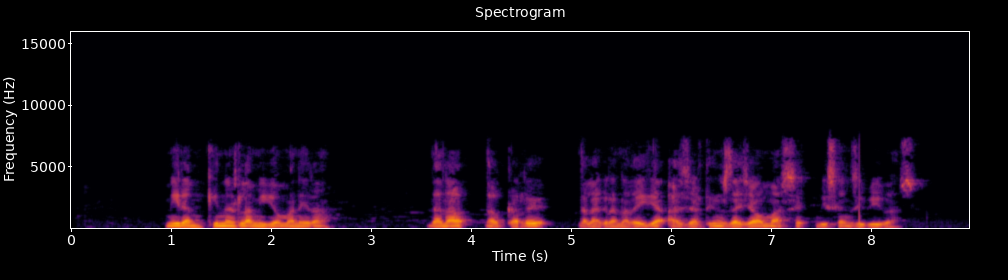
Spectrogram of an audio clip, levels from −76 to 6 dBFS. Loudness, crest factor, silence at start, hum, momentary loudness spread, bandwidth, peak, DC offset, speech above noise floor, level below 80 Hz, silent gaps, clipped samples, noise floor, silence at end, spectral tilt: -19 LUFS; 18 dB; 0.95 s; none; 10 LU; 7.6 kHz; -2 dBFS; under 0.1%; 47 dB; -52 dBFS; none; under 0.1%; -64 dBFS; 0.55 s; -7 dB/octave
